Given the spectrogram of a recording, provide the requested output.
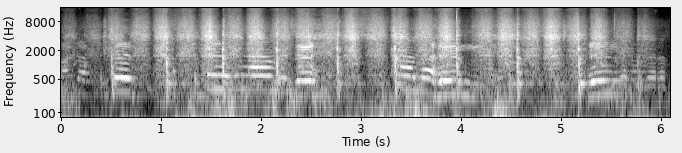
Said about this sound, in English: Master carpenters work at their own pace and rhythm, assembling sections of framing and sawing roof timbers.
